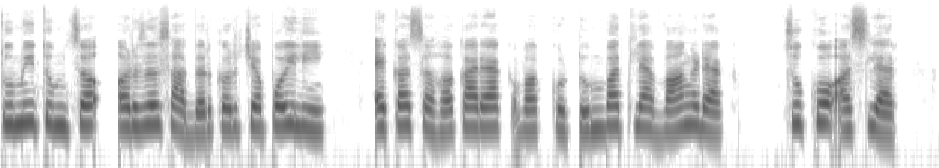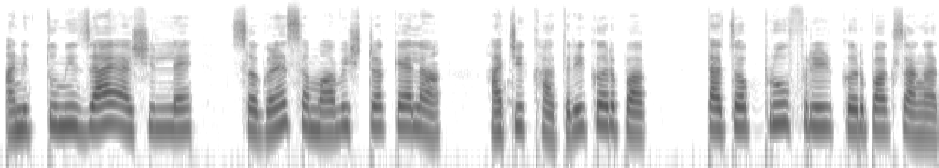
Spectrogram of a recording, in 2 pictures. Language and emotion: Goan Konkani, neutral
